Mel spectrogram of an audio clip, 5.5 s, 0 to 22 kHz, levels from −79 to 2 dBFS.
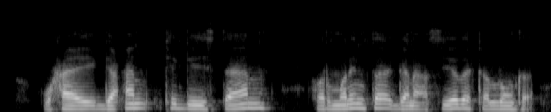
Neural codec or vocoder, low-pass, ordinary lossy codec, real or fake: codec, 16 kHz, 8 kbps, FunCodec, trained on Chinese and English, 25 frames a second; 7.2 kHz; Opus, 24 kbps; fake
